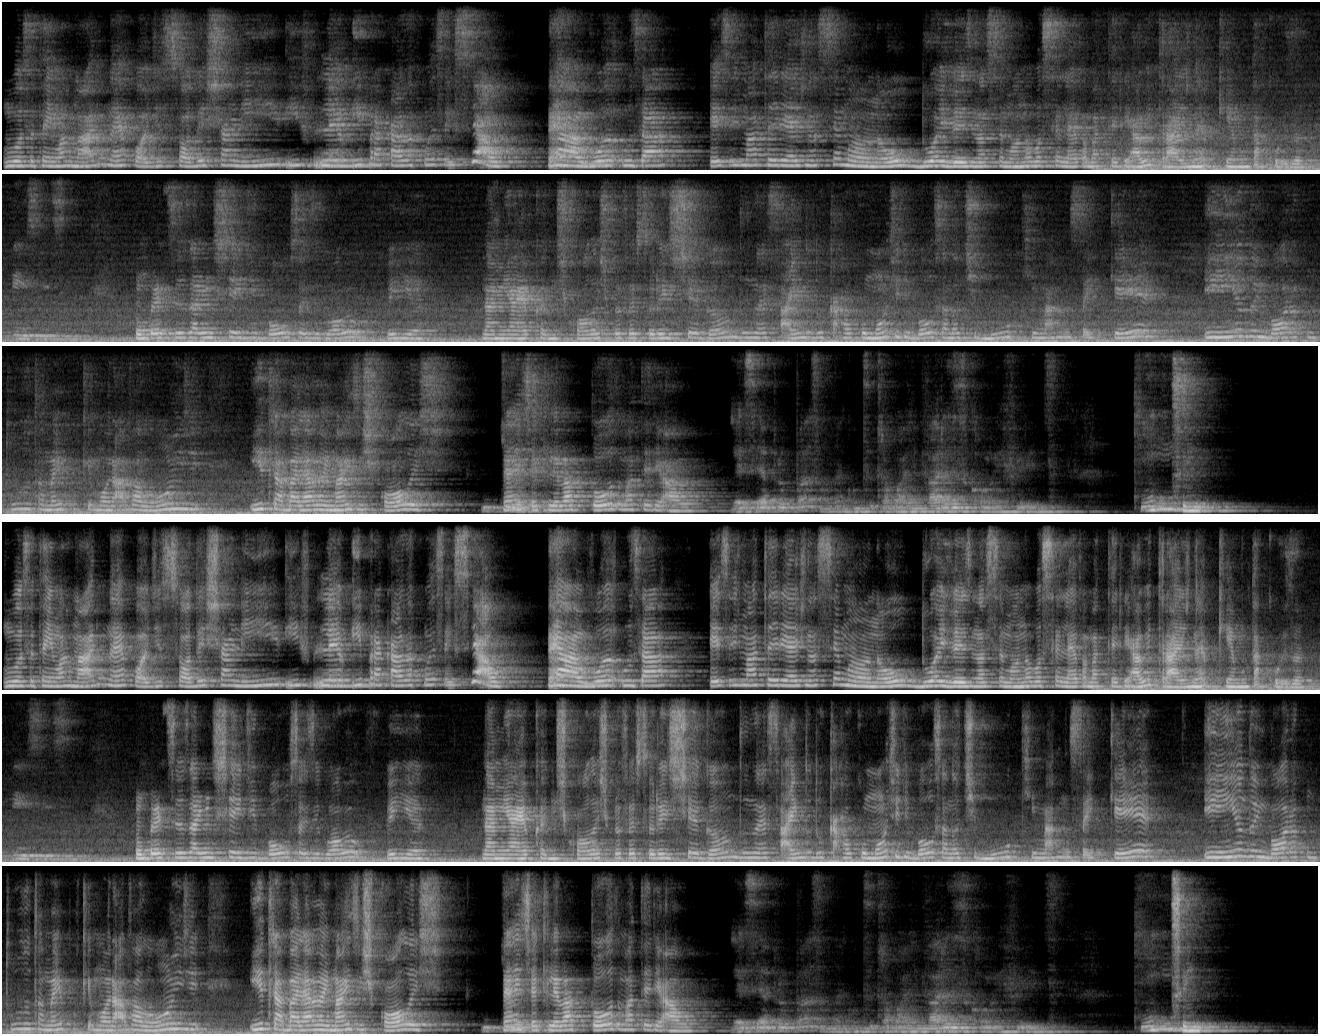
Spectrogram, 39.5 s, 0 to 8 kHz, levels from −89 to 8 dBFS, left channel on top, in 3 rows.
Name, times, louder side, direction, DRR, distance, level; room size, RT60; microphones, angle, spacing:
voice 1, 0.0-5.0 5.5-6.6 7.1-13.0 14.5-17.4 18.0-24.7 25.2-28.5 28.8-30.7 31.4-33.3 38.1-38.3, right 2 dB, 40° right, 8 dB, 0.6 m, -21 dB
voice 2, 3.1-3.5 5.6-5.9 13.3-14.0 14.5-14.7 31.1-31.7 33.6-36.8 37.7-38.2, equal, 30° left, 1 dB, 1.7 m, -28 dB
sound 1, 10.9-30.0, left 1 dB, 80° left, 2.0 m, -32 dB
17.0 x 6.9 x 4.1 m, 0.99 s
head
